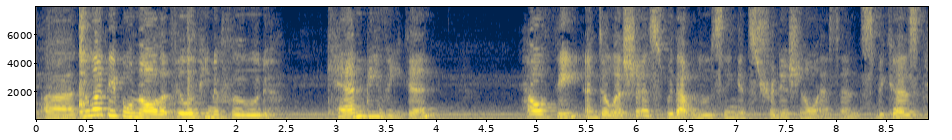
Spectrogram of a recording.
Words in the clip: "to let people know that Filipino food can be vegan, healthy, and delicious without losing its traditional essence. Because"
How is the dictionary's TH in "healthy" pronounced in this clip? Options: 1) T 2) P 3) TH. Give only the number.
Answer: 3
